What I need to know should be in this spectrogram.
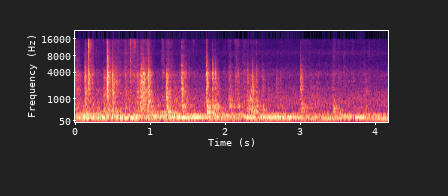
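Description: Metal parts knock and clank.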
